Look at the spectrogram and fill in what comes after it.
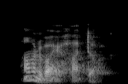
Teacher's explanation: intonation goes down is a positive statement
